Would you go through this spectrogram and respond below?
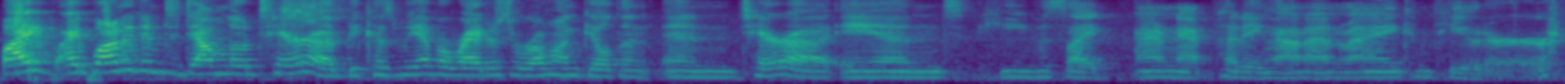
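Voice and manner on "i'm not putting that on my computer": haughty, stuck-up, super snooty tone. Retelling what a friend said about installing a game: imitating someone being snooty. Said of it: "being super snooty".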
